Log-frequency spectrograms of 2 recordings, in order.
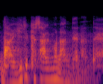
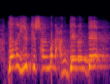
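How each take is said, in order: First: Much softer, whispered self-reproach. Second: Said in the usual way. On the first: Retold or imitated. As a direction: breathe it like a private confession. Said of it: "그래야 우리 주변의 사람들이". (속삭이는 혼잣말) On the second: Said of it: "라고 우리 얼굴에 거울을 보고".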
